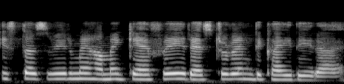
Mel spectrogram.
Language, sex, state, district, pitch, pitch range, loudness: Hindi, female, Rajasthan, Jaipur, 245 Hz, 220-255 Hz, -15 LUFS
